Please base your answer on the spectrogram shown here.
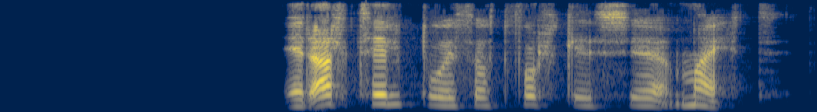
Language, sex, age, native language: Icelandic, female, 30-39, Icelandic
